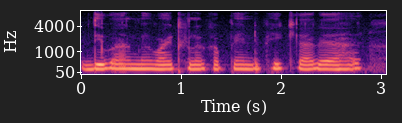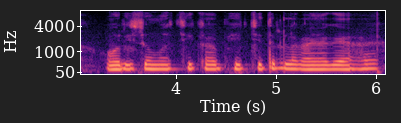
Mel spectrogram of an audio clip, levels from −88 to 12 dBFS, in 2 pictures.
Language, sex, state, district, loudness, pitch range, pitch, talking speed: Hindi, male, Jharkhand, Palamu, -16 LUFS, 160-175 Hz, 165 Hz, 185 wpm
